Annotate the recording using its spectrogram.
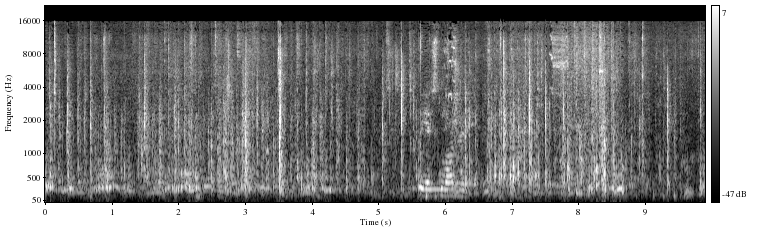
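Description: A metal cage grate rattles and clatters.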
